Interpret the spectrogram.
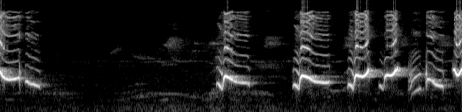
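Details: Chinese hwamei singing on a training recording for other birds: a falling whistled phrase, a long pause, then bursts of rapid, loud, rolling whistles that rise and fall.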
